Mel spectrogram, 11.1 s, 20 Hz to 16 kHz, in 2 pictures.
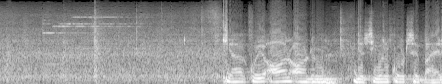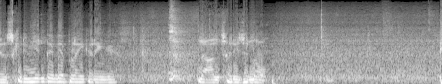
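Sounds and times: steady background noise: 0.0s - 11.0s
faint high tones: 0.5s - 2.0s.

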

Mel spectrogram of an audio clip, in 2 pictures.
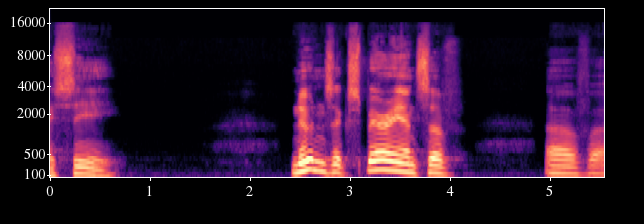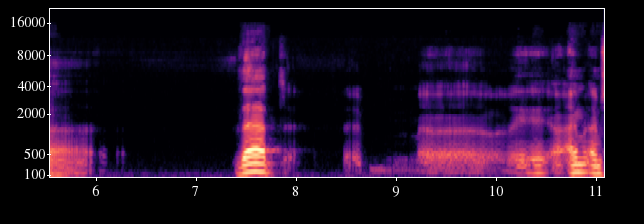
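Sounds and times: man's low rough vocal sound: 8.5s - 10.7s.

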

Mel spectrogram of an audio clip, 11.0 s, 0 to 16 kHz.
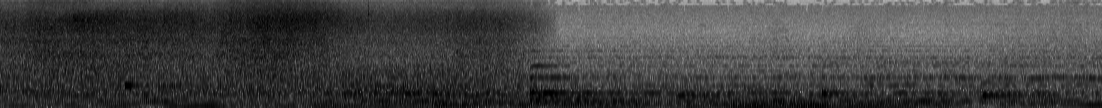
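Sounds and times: ocean surf washing on shore: 0.0s - 5.4s
slow ambient music: 0.0s - 11.0s.

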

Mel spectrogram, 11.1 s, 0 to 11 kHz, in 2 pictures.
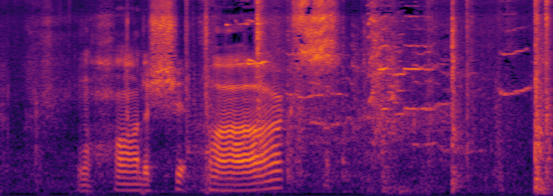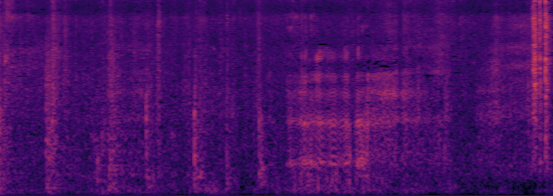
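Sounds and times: door shutting thud: 2.0s - 6.2s.

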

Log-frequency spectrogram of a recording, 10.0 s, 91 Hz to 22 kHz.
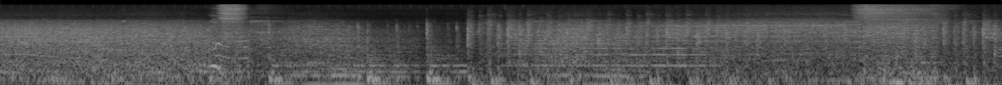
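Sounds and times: background music: 1.9s - 10.0s
high hiss: 8.5s - 9.5s.

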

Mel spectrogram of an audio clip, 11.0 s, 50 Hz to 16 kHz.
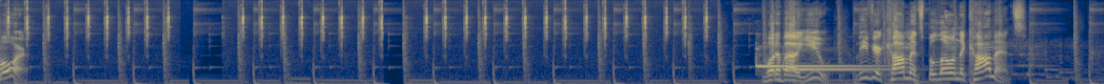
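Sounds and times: clock-like ticking: 0.0s - 7.2s.

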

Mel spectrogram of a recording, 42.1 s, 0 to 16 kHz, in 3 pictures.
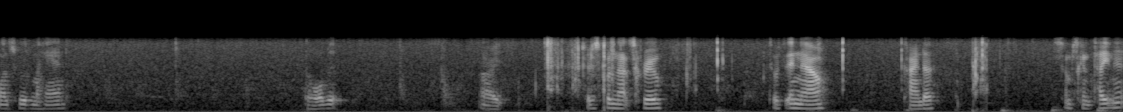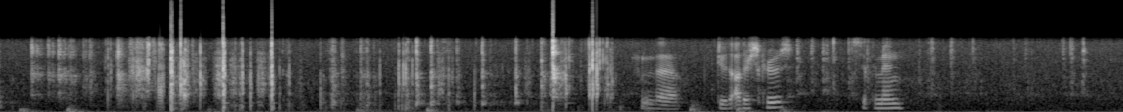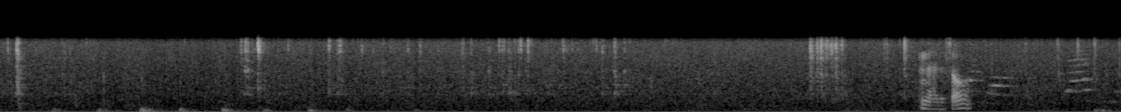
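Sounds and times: steady low hiss: 0.0s - 42.0s
screw clicking: 25.5s - 28.4s.

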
